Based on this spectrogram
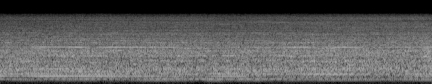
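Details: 1965 Hoover Junior 1334A upright vacuum on a full flat demo: smooth, steady motor roar with a constant whine and no surging or rattles; running healthy.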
